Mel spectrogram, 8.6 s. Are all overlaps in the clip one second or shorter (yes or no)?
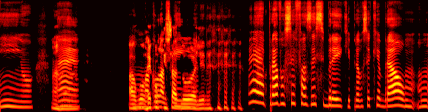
no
